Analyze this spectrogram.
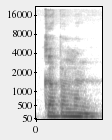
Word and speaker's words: government: This doesn't if affect the pronunciation of government, which has only R, but English government tends to be pronounced government, dropping out the first N.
